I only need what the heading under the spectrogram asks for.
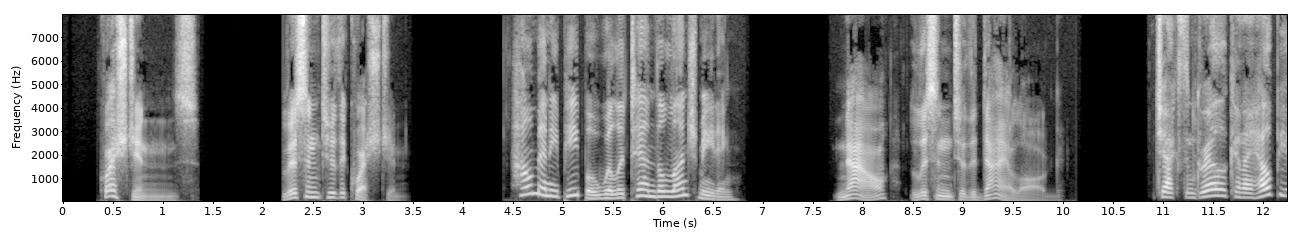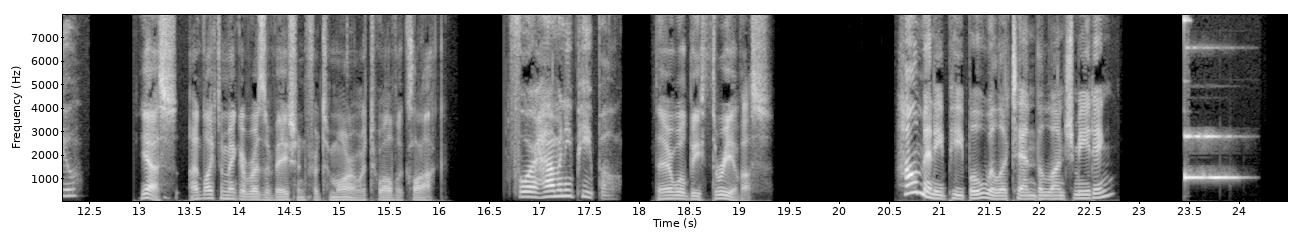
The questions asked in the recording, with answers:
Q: How many people will attend the lunch meeting?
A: There will be three people, Mr.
